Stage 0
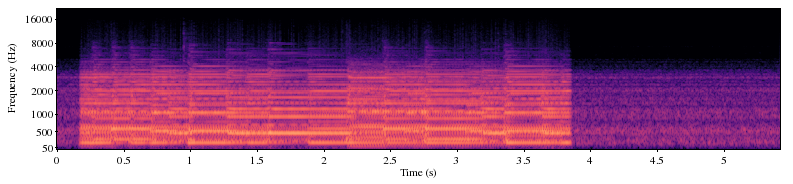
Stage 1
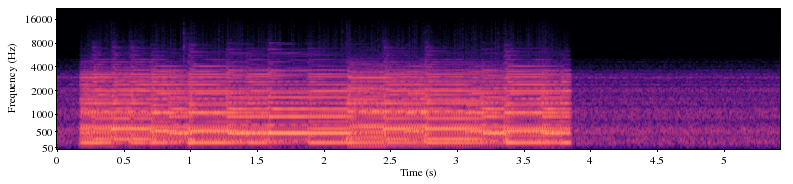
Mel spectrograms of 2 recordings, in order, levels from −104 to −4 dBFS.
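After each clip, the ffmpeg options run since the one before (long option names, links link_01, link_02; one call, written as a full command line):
ffmpeg -i in.wav -af anull out.wav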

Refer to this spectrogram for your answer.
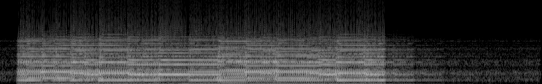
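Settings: ffmpeg -i in.wav -filter_complex "[0:a]asplit=2[link_01][link_02];[link_02]acrusher=bits=5:dc=4:mix=0:aa=0.000001,volume=-8.5dB[link_03];[link_01][link_03]amix=inputs=2:normalize=0,asplit=2[link_04][link_05];[link_05]adelay=291,lowpass=frequency=4000:poles=1,volume=-13dB,asplit=2[link_06][link_07];[link_07]adelay=291,lowpass=frequency=4000:poles=1,volume=0.39,asplit=2[link_08][link_09];[link_09]adelay=291,lowpass=frequency=4000:poles=1,volume=0.39,asplit=2[link_10][link_11];[link_11]adelay=291,lowpass=frequency=4000:poles=1,volume=0.39[link_12];[link_04][link_06][link_08][link_10][link_12]amix=inputs=5:normalize=0" out.wav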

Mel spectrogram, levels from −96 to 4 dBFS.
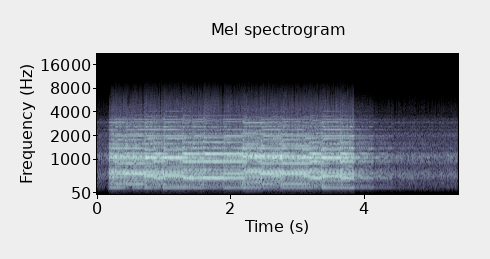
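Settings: ffmpeg -i in.wav -af "highpass=480,equalizer=frequency=640:width_type=q:width=4:gain=3,equalizer=frequency=1100:width_type=q:width=4:gain=8,equalizer=frequency=3700:width_type=q:width=4:gain=-6,lowpass=frequency=4000:width=0.5412,lowpass=frequency=4000:width=1.3066,volume=8.5dB" out.wav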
